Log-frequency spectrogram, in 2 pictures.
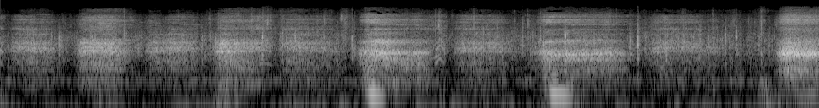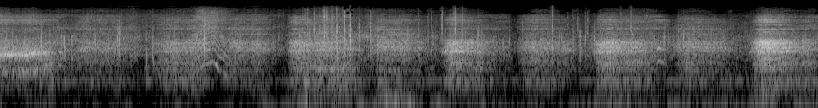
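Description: A cyclist breathing hard, heavy panting breaths about once a second with two short low groans a few seconds in, from the effort of pedalling a mountain bike uphill.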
